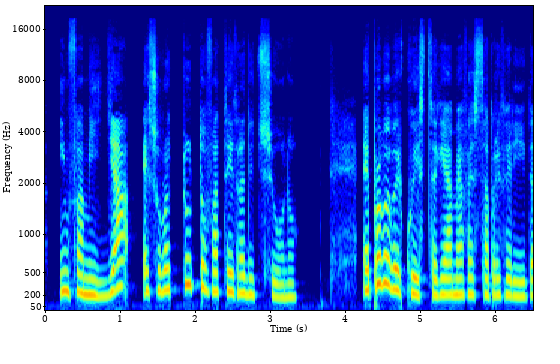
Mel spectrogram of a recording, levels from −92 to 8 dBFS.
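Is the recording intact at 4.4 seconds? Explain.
No. At 4.4 seconds, as across the whole clip, the speech still carries the artefacts of an earlier lean encode, which points to HE-AAC near 40 kbit/s. It was likely re-saved as a roomy MP3 around 195 kbit/s, which restores nothing. This is low-bitrate audio saved at a high bitrate.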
